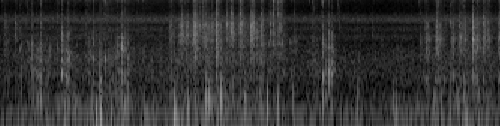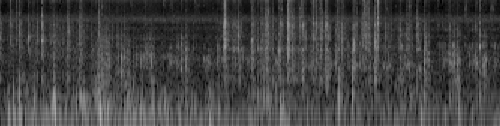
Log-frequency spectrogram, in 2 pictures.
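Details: English cream Golden Retriever eating dry kibble for breakfast from a blue slow-feeder bowl with concentric circles: steady crunching and clattering bites, with kibble rattling against the bowl throughout.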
